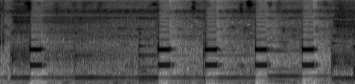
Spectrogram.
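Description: Telephone keypad tones while dialing a number, a series of about eight loud, crisp two-tone beeps in a quick irregular rhythm, each short and separated by brief gaps.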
